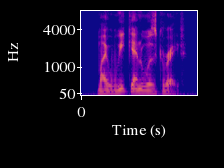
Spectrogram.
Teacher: Go ahead and say it. Notice how emphasis lands really heavily on the word great. Try to raise your pitch slightly on that word.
